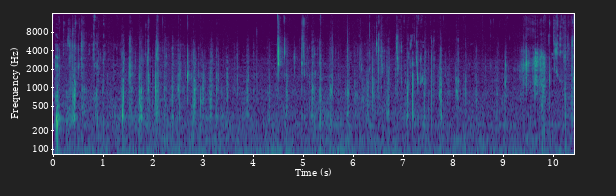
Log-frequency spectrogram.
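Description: Close-miked chewing and biting of raw shrimp: a dense run of short, wet clicks and soft crunches. Near the end comes a brighter crackle as a whole raw prawn is pulled apart by hand.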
